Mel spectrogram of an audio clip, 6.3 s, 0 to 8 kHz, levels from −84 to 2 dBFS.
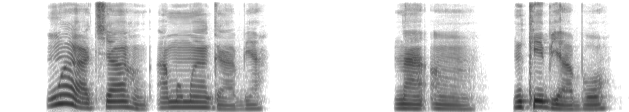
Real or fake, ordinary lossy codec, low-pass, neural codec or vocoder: real; none; 7.2 kHz; none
